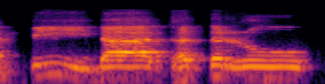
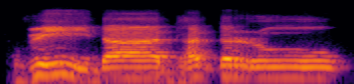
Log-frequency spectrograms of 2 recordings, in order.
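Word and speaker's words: विदधद्रु: है ना, तस्य त्वष्टा, फिर बाद में आता है वीद धद्रु, तो डबल व है, छोटी ई की मात्रा, तो वीद, फिर धद्रु, ध और में छोटी बड़ी ऊ की मात्रा, ठीक है, उच्चारण हुआ वीद धद्रु, है ना, उच्चारण क्या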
